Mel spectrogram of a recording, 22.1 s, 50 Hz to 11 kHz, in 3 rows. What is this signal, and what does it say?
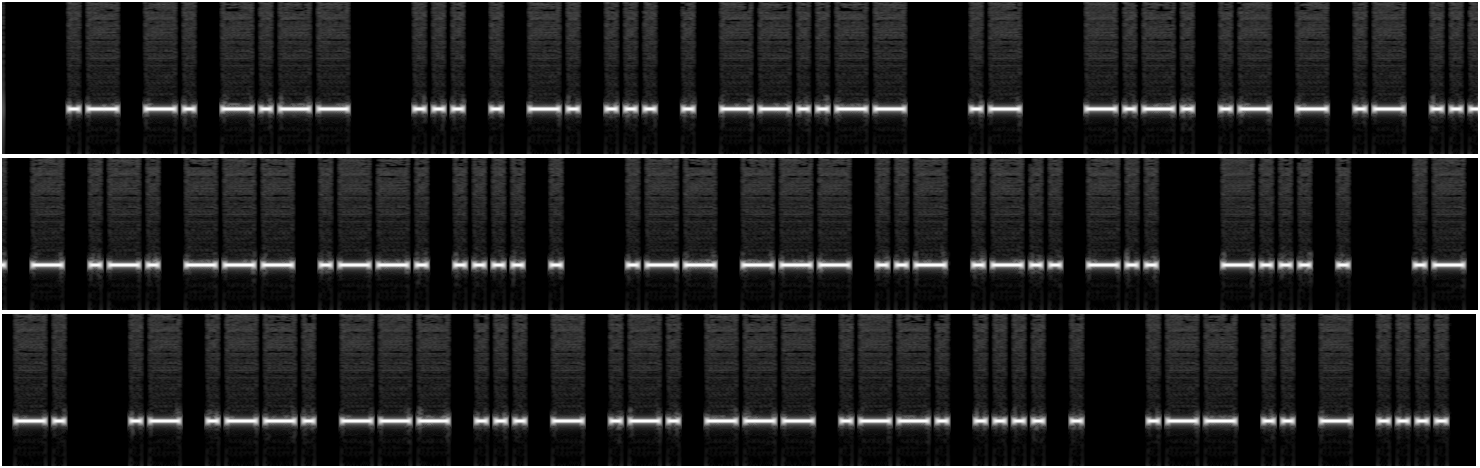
Morse code, heard as a keyed tone, about 25 wpm, 1000 Hz. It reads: ANY SENSE, A CATASTROPHE WOULD BE AN APOSTROPHE WITH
